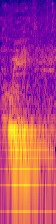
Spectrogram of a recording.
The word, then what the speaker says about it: Coué: Could pronounce it, it's French, Coué.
